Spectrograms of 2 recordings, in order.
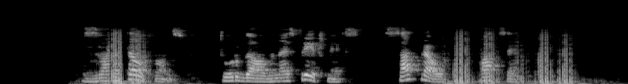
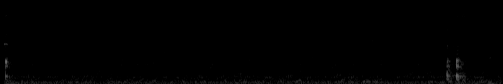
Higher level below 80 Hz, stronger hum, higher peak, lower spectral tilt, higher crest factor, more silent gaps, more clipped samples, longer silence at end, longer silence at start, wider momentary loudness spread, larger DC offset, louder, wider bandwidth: first, -44 dBFS vs -74 dBFS; neither; first, -4 dBFS vs -30 dBFS; first, -8 dB/octave vs -3.5 dB/octave; second, 20 dB vs 30 dB; first, 3.77-3.84 s vs none; neither; first, 0.4 s vs 0 s; first, 0.8 s vs 0.05 s; first, 16 LU vs 10 LU; neither; first, -24 LUFS vs -61 LUFS; second, 6 kHz vs 11.5 kHz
